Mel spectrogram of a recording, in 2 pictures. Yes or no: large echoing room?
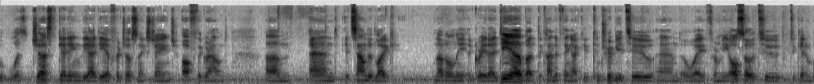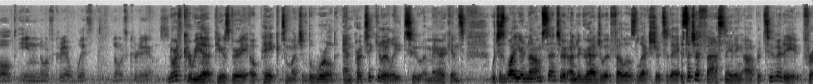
no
